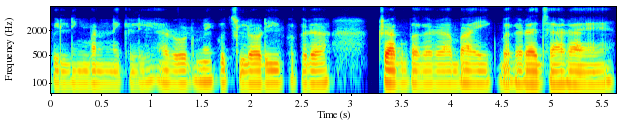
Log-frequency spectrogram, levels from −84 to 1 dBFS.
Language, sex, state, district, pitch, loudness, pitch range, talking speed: Hindi, male, Bihar, Kaimur, 100 Hz, -24 LUFS, 100-105 Hz, 170 wpm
